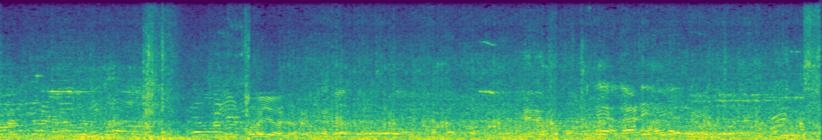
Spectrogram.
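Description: Several people's voices talking indistinctly over a steady low background rumble.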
